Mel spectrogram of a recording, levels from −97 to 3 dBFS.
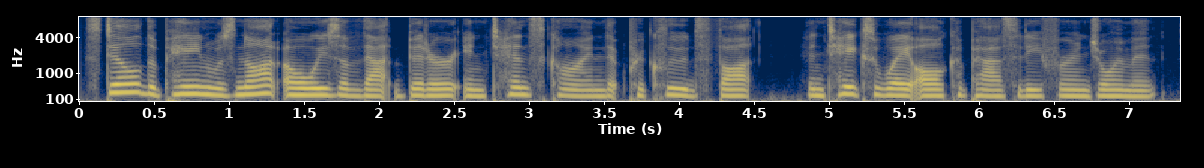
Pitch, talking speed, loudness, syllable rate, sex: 190 Hz, 170 wpm, -18 LUFS, 5.0 syllables/s, female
